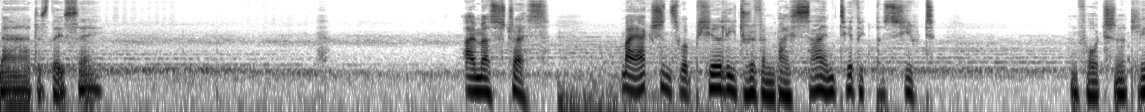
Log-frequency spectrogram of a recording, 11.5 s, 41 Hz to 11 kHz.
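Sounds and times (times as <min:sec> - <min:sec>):
speech: 0:00.0 - 0:01.2, 0:04.6 - 0:09.4, 0:10.7 - 0:11.4
steady low hum: 0:00.0 - 0:11.4
pen scratching across paper: 0:00.4 - 0:01.8.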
